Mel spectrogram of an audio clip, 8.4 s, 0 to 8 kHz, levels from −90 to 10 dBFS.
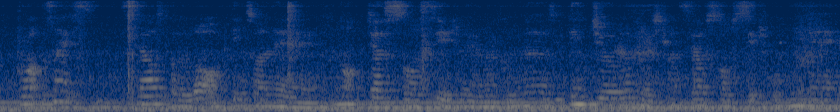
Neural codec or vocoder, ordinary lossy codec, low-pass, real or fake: none; none; none; real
